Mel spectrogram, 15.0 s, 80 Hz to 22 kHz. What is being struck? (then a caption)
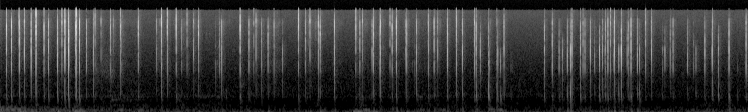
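Smartphone glass screen. Long nails tap and scratch the glass screen of a black smartphone lying face up. Rapid, sharp, bright clicks with very short decay patter irregularly over a low, steady rumble, with a brief lull around the 10-second mark before they resume.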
